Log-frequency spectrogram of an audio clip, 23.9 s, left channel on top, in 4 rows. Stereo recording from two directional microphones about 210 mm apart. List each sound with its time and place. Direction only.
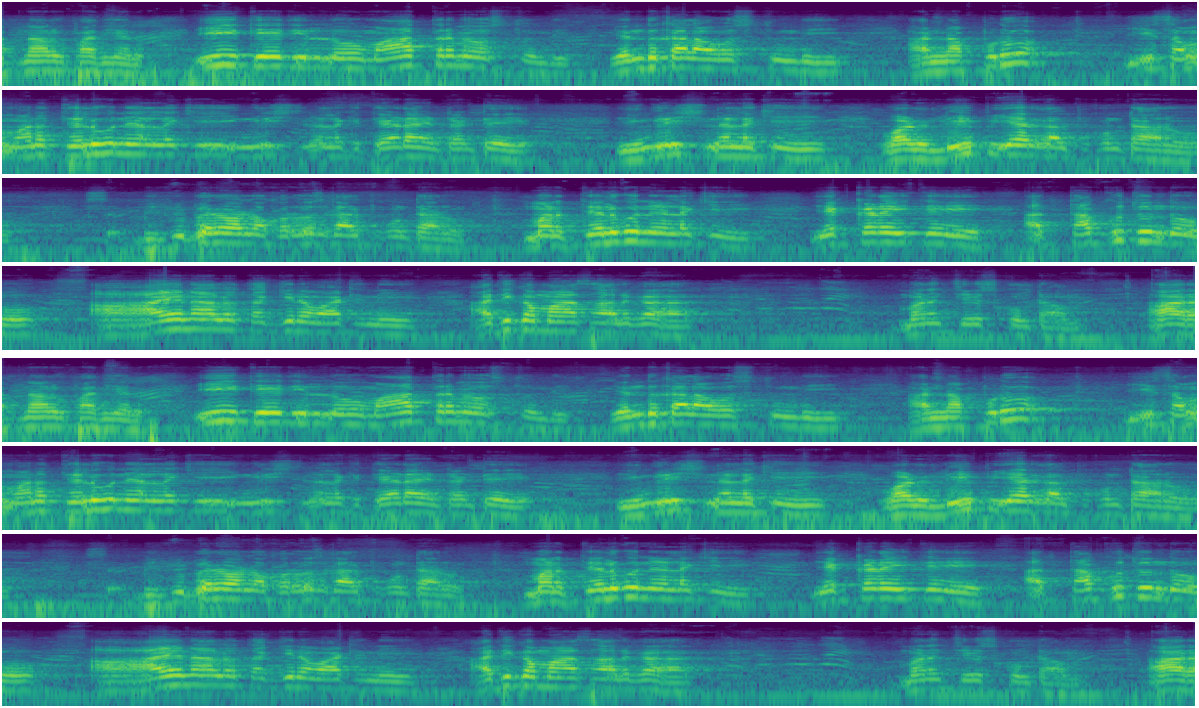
0.1 s a man's voice: 25° left (ahead or behind)
22.4 s a man's voice: 25° left (ahead or behind)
